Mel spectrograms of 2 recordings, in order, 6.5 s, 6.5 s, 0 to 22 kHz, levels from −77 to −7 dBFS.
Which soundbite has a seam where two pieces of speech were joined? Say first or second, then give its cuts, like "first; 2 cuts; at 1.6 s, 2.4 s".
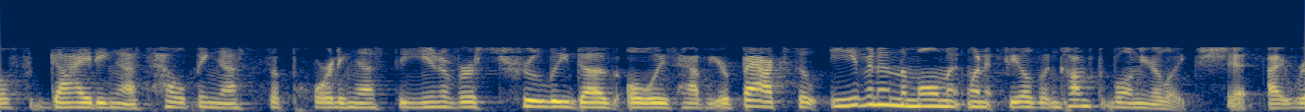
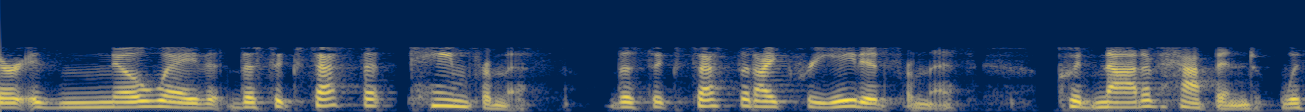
second; 2 cuts; at 1.1 s, 2.0 s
